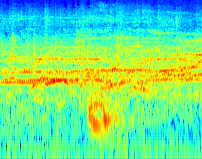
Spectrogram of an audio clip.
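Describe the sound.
Applause and cheering from a concert audience roll on as a steady, loud, unbroken wash of clapping and crowd noise for the whole stretch, with no clear breaks.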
